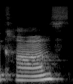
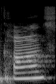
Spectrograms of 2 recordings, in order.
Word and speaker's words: Cannes: I figure I've been to cons, and to help you out, Keith, is niece.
